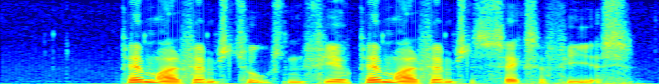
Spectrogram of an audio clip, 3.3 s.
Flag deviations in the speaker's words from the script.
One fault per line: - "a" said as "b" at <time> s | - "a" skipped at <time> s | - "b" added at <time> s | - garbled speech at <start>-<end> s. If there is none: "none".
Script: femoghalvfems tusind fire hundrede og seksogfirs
- "hundrede" said as "femoghalvfems" at 1.8 s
